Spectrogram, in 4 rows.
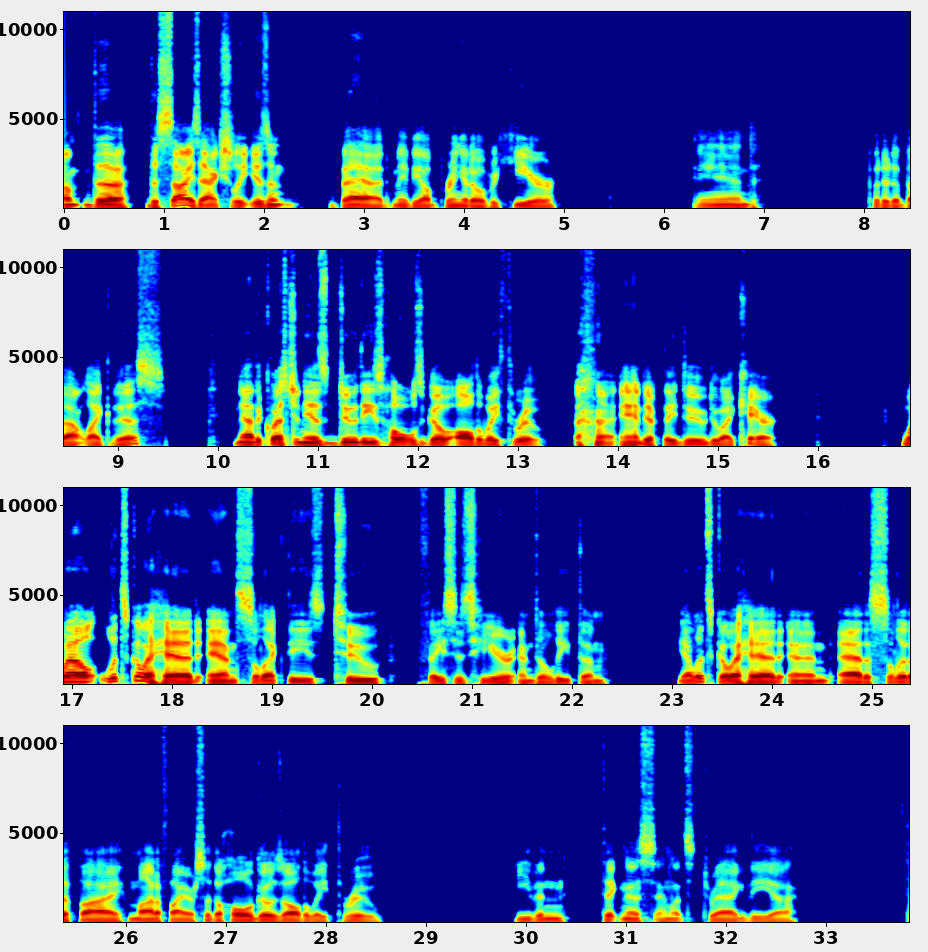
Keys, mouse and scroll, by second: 1.0 click, 2.4 ctrl+z, 2.8 middle click, 3.6 click, 4.9 middle click, 5.6 s, 6.3 middle click, 7.4 s, 8.6 middle click, 11.0-11.5 scroll up 1, 11.9-12.6 scroll up 2, 12.8 shift+middle click, 14.4-14.9 scroll down 1, 15.4 middle click, 17.5 Tab, 18.5 3, 18.8 click, 19.2 middle click, 20.5 shift+click, 21.4 x, 22.9 middle click, 24.0 Tab, 24.3 middle click, 25.7 click, 29.9 click, 31.3 shift+click.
